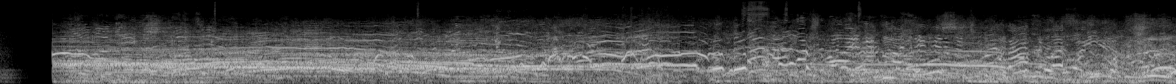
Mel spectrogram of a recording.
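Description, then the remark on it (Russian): A large crowd in a city street in Derbent, gathered around Vladimir Putin, fills the air with dense, overlapping chatter, with no single voice standing out. The loud, steady hubbub starts abruptly and holds unbroken for about eleven seconds. “вдруг рванул в город Дербент и совершенно неожиданно пошел там в большую, вполне себе микробную толпу.”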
